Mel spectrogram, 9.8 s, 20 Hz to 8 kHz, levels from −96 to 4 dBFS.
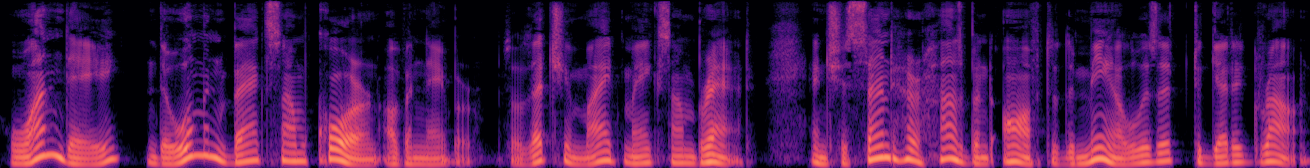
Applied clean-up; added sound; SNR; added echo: none; none; none; none.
